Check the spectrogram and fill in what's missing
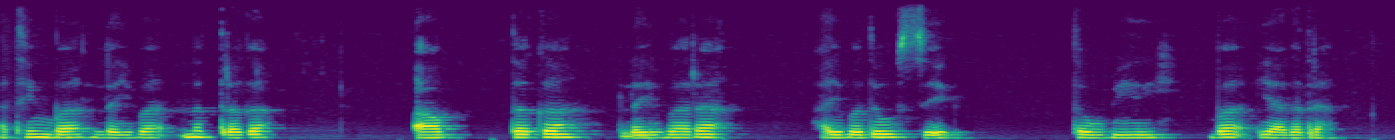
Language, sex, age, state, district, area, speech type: Manipuri, female, 45-60, Manipur, Churachandpur, urban, read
